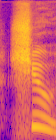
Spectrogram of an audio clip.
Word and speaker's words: Scheu: और जब मेरे नाम का सही उच्चारण करने की बात आती है कि मेरा नाम नहीं शिव है, तो मैं टेड शिव हूँ। शिव मीन्स मेरा प्रोनाउंसिएशन शाय वर्ड होता है।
